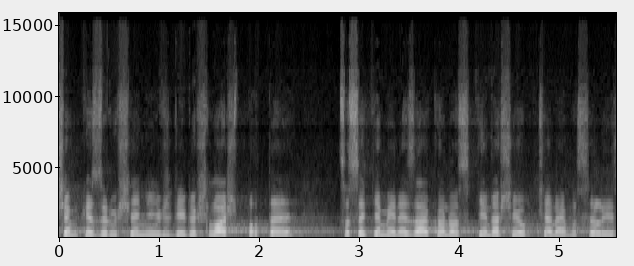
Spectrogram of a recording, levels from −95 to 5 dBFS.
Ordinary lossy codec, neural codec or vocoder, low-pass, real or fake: Opus, 24 kbps; vocoder, 44.1 kHz, 128 mel bands every 512 samples, BigVGAN v2; 14.4 kHz; fake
